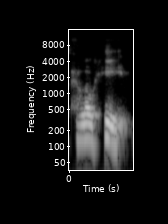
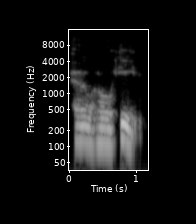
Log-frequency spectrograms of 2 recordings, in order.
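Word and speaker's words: אלהים: If you can see that extra symbol in there, that's the letter Vav, but it doubles as a long O sound, as in Elohim.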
